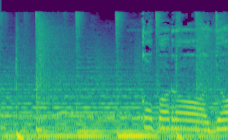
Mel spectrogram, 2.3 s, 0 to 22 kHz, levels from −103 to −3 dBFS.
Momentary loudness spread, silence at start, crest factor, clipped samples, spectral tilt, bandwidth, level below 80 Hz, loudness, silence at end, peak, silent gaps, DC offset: 4 LU; 0 s; 12 dB; under 0.1%; -6.5 dB/octave; 16.5 kHz; -22 dBFS; -16 LUFS; 0 s; -2 dBFS; none; under 0.1%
